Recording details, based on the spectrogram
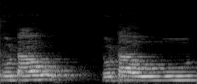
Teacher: तो इसमें ओठ गोल आकृति के हो जाते हैं। · तो इसके उच्चारण में जो ओंठ होते हैं अपने, तो वो ओंठ गोल हो जाते हैं। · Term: वृत्त मुखी स्वर, वृत्तमुखी स्वर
